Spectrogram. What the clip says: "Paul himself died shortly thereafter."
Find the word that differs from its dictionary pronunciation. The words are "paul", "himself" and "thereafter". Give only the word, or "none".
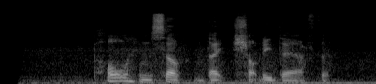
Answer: thereafter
